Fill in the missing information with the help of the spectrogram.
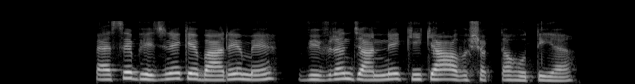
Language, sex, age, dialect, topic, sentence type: Hindi, female, 18-24, Marwari Dhudhari, banking, question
